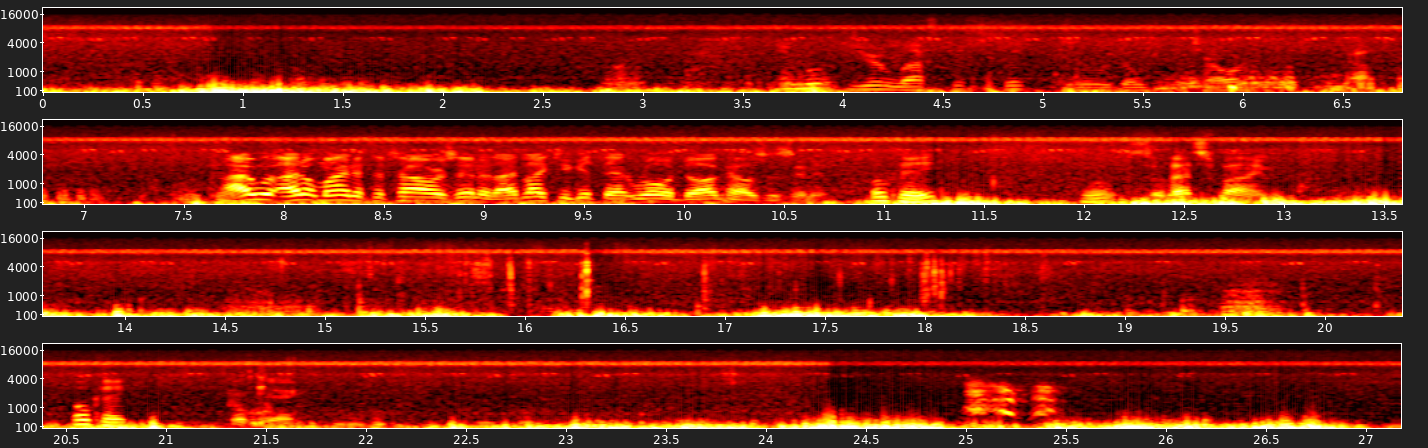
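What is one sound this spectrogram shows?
Wind buffets the microphone outdoors.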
